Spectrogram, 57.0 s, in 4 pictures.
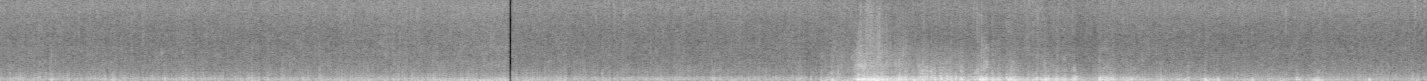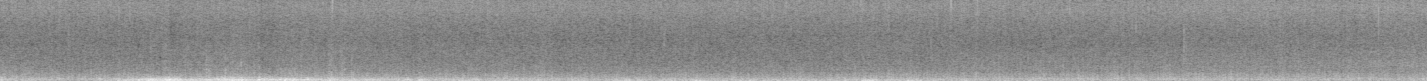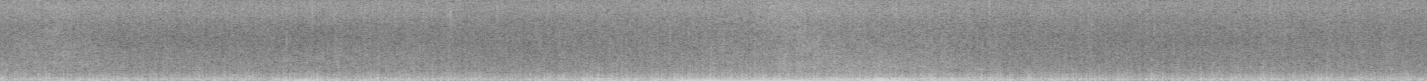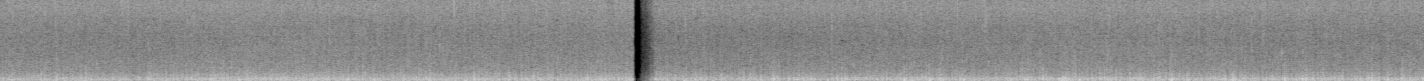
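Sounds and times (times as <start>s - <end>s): heavy rain: 0.0s - 57.0s
thunder rumbling: 2.7s - 5.5s, 8.2s - 14.6s, 15.2s - 39.7s.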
